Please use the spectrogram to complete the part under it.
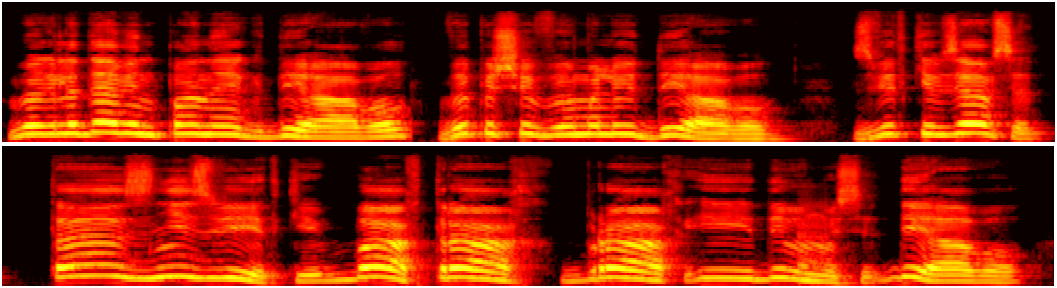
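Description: A man voicing a gruff, hesitant peasant village elder who rambles in folksy country speech. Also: very high voice, very animated, unhurried, pitched above the performer's own voice, exaggerated voice. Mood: rambling.

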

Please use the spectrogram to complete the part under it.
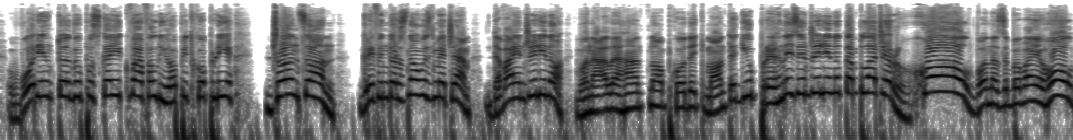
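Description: A man reading an audiobook, voicing an excitable, openly biased teenage boy commentating a match. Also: very high-pitched, no room sound, clean studio sound, pitched above the performer's own voice. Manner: rapid-fire, shouting, openly biased. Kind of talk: audiobook character voice.

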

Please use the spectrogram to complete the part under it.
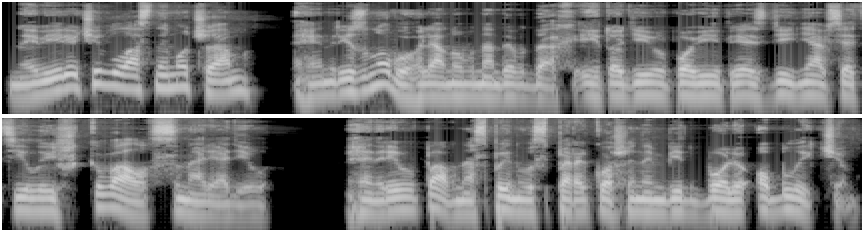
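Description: A man narrating an audiobook in a measured, steady storytelling manner. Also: on the low side, no echo. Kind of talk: scripted narration.

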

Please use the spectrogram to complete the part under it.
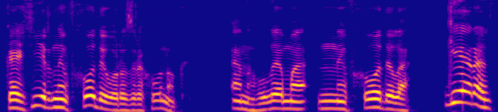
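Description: Man narrating an audiobook, mellow tone. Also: on the high side, moderate pace, dry recording, clean studio sound. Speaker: audiobook reader.

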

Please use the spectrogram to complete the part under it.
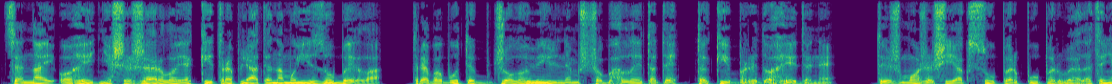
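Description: A man's voice: lowish voice, steady tone, moderate pace, husky, no echo, clean studio sound. A man voicing a brutish male man-eating giant who bellows in mangled made-up words. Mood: sneering.

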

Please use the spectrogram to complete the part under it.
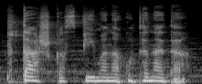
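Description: An audiobook reader giving scripted narration in a measured, even way. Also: medium pitch, faint music behind.

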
